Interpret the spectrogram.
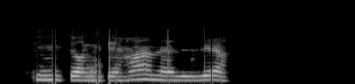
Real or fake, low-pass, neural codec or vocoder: fake; 5.4 kHz; codec, 16 kHz, 6 kbps, DAC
